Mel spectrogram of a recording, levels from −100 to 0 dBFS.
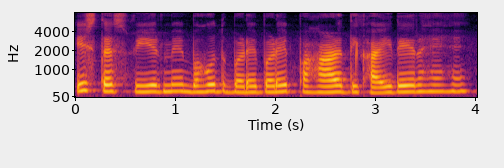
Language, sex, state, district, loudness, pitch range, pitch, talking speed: Hindi, female, Uttar Pradesh, Lucknow, -18 LUFS, 210-235 Hz, 225 Hz, 165 wpm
